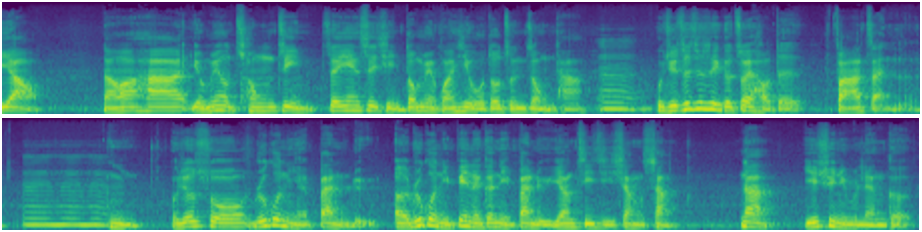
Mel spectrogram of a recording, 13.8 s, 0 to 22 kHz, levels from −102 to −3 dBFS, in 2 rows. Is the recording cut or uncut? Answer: cut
